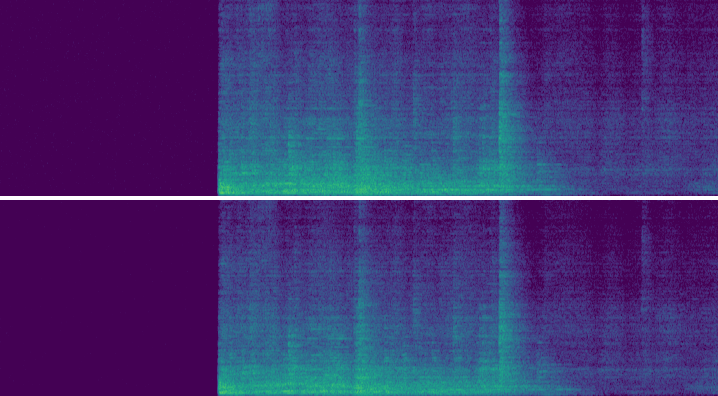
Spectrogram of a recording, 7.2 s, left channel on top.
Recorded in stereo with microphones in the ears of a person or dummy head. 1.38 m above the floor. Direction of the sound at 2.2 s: 10° right (ahead or behind).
